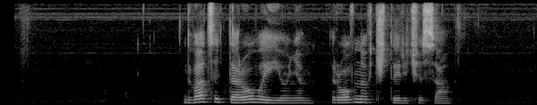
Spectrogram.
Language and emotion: Russian, neutral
